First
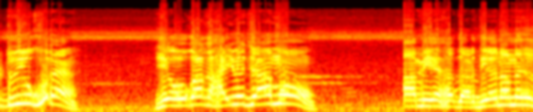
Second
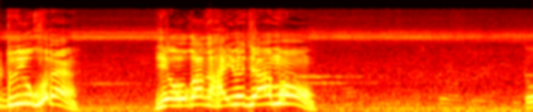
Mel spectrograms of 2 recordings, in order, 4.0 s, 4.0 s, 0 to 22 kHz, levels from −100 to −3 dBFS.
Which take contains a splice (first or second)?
first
